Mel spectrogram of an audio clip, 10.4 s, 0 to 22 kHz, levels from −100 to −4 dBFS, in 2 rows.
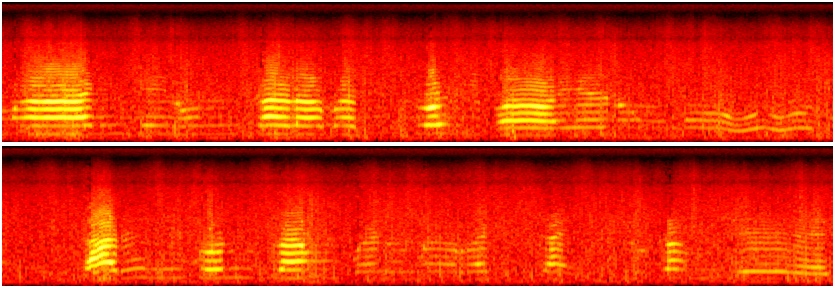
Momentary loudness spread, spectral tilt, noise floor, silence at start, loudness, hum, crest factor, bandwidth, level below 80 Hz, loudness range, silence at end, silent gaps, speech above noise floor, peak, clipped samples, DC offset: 21 LU; -2 dB/octave; -46 dBFS; 0 s; -25 LUFS; none; 20 dB; over 20 kHz; -80 dBFS; 7 LU; 0 s; none; 22 dB; -8 dBFS; under 0.1%; under 0.1%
